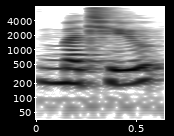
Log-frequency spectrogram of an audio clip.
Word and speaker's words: Mathieu: It is pronounced Mathieu, apparently.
